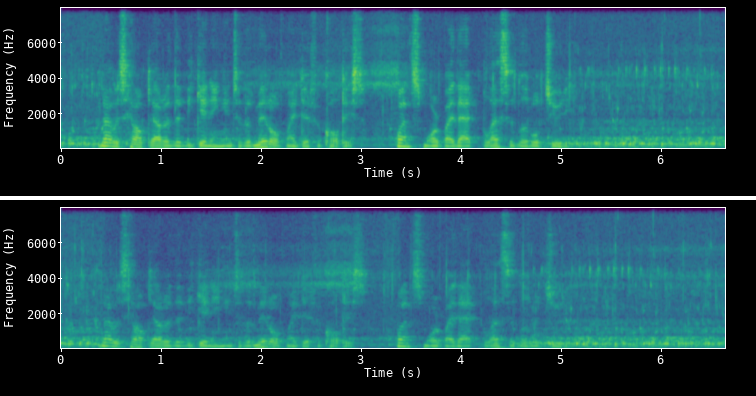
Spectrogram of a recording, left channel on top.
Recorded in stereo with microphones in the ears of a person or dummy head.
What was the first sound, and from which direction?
A man speaking, 50° left (ahead or behind).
